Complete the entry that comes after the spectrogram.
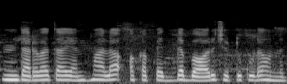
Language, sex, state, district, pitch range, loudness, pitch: Telugu, female, Telangana, Hyderabad, 200-210 Hz, -16 LUFS, 205 Hz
